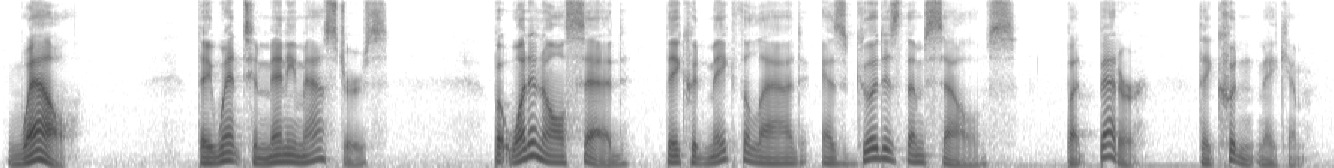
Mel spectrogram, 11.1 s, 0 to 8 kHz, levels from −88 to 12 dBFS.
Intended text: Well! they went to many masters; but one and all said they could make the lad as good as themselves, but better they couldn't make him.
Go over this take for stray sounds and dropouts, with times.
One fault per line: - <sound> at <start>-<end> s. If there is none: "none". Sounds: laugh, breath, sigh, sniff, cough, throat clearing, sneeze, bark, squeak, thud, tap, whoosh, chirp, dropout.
none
